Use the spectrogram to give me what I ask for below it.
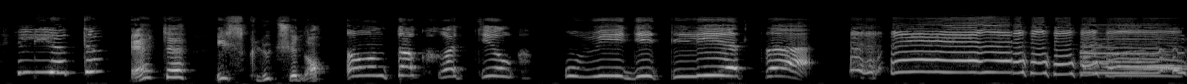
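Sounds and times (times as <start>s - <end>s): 
speech: 1.6s - 9.4s
person wailing and sobbing: 8.5s - 11.8s.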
